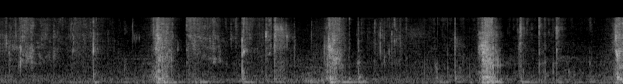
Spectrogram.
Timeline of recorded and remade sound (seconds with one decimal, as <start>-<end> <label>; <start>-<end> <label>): 0.0-1.4 recorded; 1.4-2.8 remade; 2.8-4.0 recorded; 4.0-6.2 remade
